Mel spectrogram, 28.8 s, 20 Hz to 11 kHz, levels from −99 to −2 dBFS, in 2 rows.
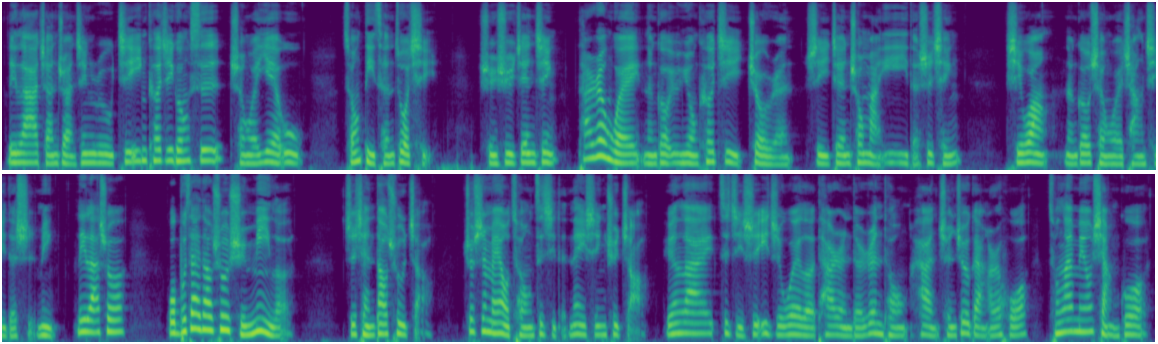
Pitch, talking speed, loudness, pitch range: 175 Hz, 230 characters per minute, -24 LUFS, 160-195 Hz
